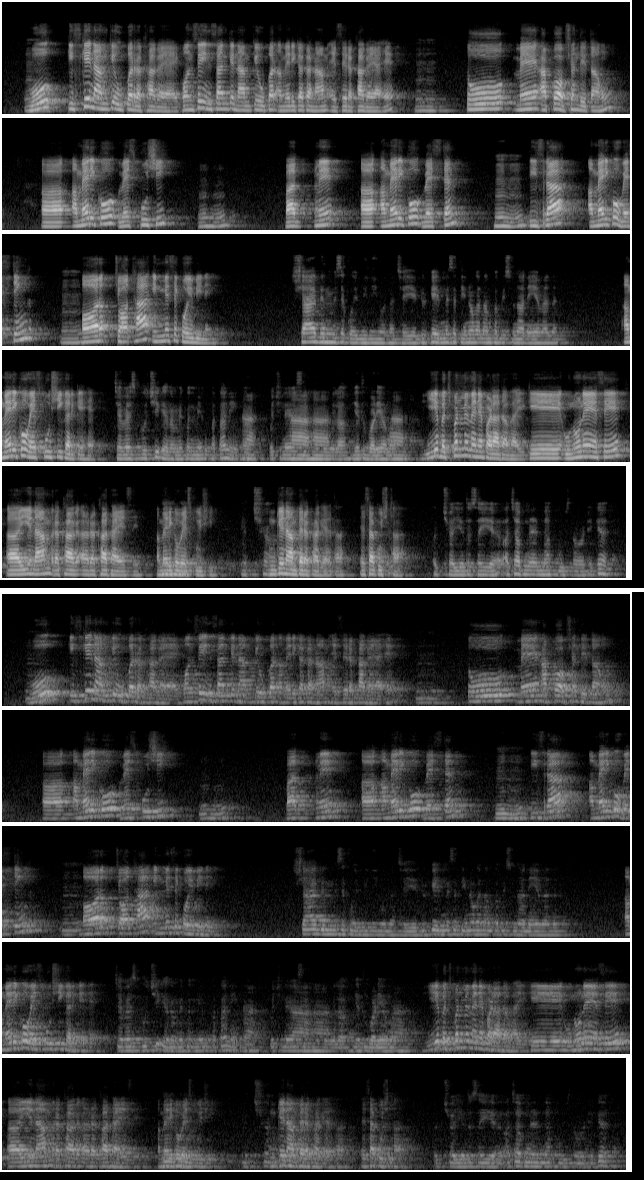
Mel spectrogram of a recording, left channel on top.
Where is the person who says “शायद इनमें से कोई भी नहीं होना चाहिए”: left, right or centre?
Left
